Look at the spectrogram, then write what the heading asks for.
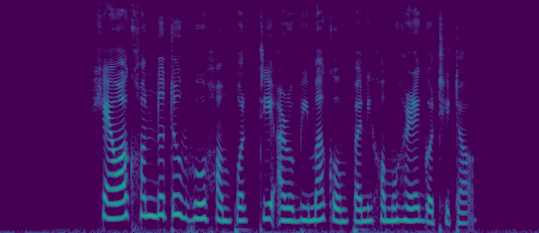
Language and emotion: Assamese, neutral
